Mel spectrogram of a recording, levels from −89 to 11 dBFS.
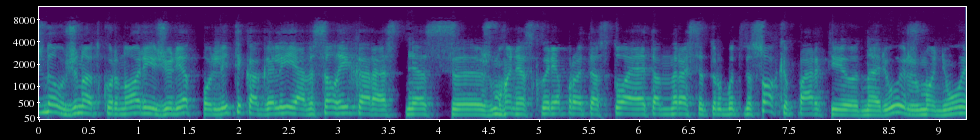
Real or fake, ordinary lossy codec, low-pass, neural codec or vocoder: real; MP3, 48 kbps; 10.8 kHz; none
